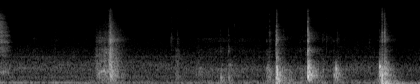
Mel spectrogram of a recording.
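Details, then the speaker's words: 1994 Peugeot 306 infrared central locking operated by the repaired remote on a temporary battery rig; a few short, soft, loose clicks over about three seconds; normal central locking actuation. "here we go it's like a loose soft click locked"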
